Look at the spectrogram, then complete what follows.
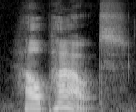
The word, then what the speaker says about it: help out: that was this one help out help out that means to assist to help now this one here our stresses on the second syllable help out help out the next one that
